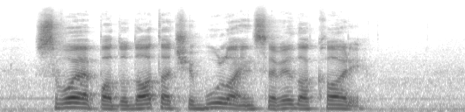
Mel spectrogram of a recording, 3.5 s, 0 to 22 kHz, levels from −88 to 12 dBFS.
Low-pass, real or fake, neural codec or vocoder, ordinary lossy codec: 19.8 kHz; fake; vocoder, 44.1 kHz, 128 mel bands every 256 samples, BigVGAN v2; none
